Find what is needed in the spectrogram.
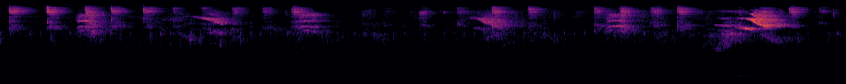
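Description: Newborn macaque giving repeated short, high-pitched squeaks, several sliding down in pitch, the loudest near the end.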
